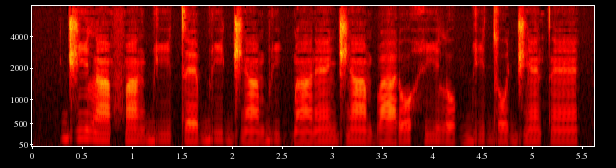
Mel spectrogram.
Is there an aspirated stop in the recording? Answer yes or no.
no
